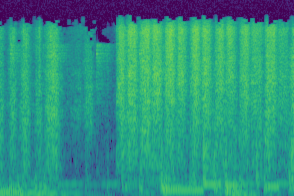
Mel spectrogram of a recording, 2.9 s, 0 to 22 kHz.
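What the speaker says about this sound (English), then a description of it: "The whole box took me about 5 hours to sand down completely, but I got a really nice smooth finish in the end." A wooden chipboard cabinet for a renovated Laney guitar amplifier is sanded by hand in close, rapid back-and-forth strokes, a dry rasping rhythm with a short pause partway through and no talking.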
